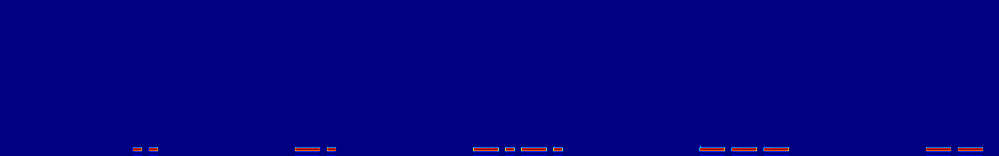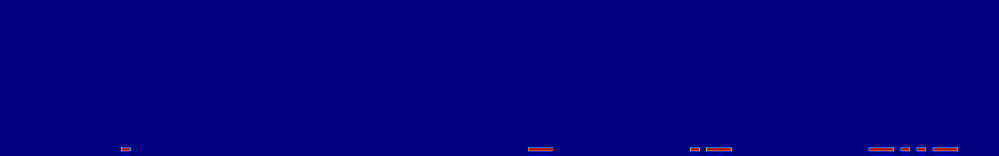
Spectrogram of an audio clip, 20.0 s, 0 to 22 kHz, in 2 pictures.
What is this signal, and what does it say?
Morse code, heard as a keyed tone, about 15 wpm, spaced as for 5 wpm, 1000 Hz. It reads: INCOME TAX
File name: qotdfiles / 5wpm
